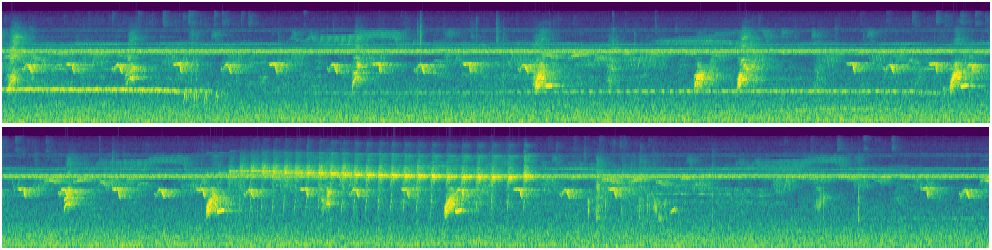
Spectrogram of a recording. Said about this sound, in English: Dan Grossman and I recorded this dawn chorus when we visited the falls a few years ago.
